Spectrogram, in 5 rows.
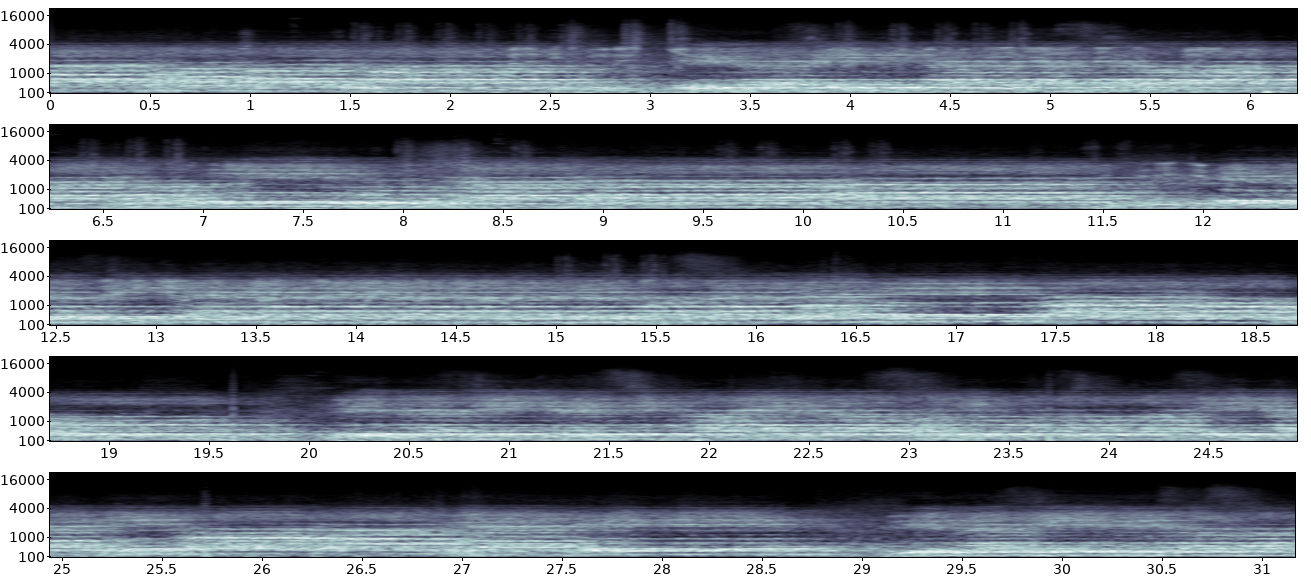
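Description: Greek-Catholic church choir singing unaccompanied Byzantine-rite liturgical chant in long phrases, with short breaths between them about 3, 12, 20 and 29 seconds in.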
